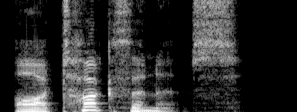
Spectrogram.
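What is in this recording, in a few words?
"autochthonous", British English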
